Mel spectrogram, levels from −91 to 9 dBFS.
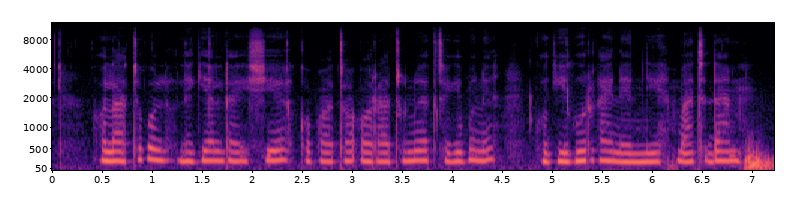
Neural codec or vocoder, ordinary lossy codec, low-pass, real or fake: vocoder, 44.1 kHz, 128 mel bands every 512 samples, BigVGAN v2; none; 10.8 kHz; fake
